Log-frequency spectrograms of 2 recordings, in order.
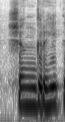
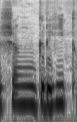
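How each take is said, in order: First: संग्रहित said as 'san-gra-hit'; short 'a' after 'gr' in संग्रहित; incorrect pronunciation. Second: संग्रहित said as 'san-gri-heet'; an 'i' after 'gr' in संग्रहित; corrected pronunciation. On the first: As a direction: say संग्रहित with 'gra' in the middle. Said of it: "नहीं होता है". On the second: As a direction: say संग्रहित with 'gri' in the middle. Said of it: "होता है". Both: Shown as a demonstration.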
